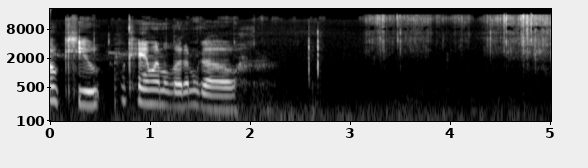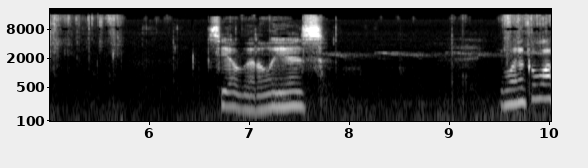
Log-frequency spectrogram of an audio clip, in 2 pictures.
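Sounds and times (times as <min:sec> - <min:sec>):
low rumble: 0:00.0 - 0:10.0
dry leaves rustling: 0:03.0 - 0:06.0, 0:09.5 - 0:10.0.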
